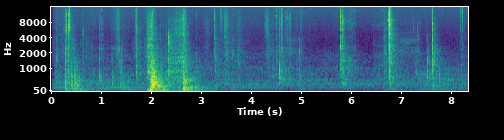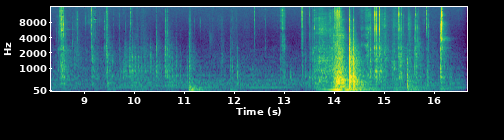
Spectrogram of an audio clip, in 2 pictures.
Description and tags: Near Door 1 (Slow)
Sound of a wooden door open and close from a close distance. Slow version.
close, closing, creak, door, near, open, slow, wood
